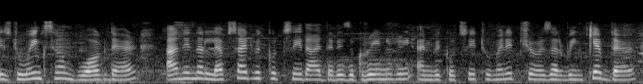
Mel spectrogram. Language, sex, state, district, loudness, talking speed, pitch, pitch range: English, female, Haryana, Rohtak, -20 LUFS, 280 wpm, 230 Hz, 220-250 Hz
